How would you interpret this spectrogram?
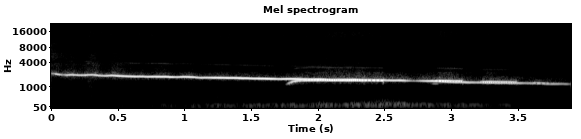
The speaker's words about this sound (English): Man, I love a good whistle tip football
